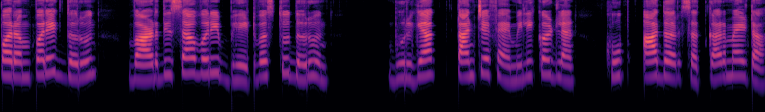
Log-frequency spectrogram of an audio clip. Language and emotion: Goan Konkani, neutral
